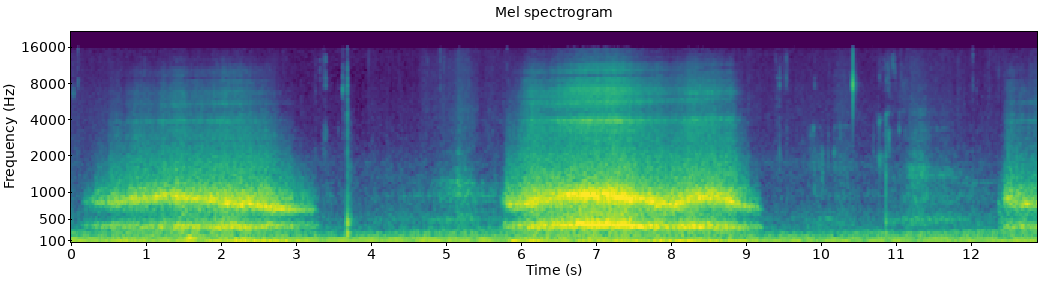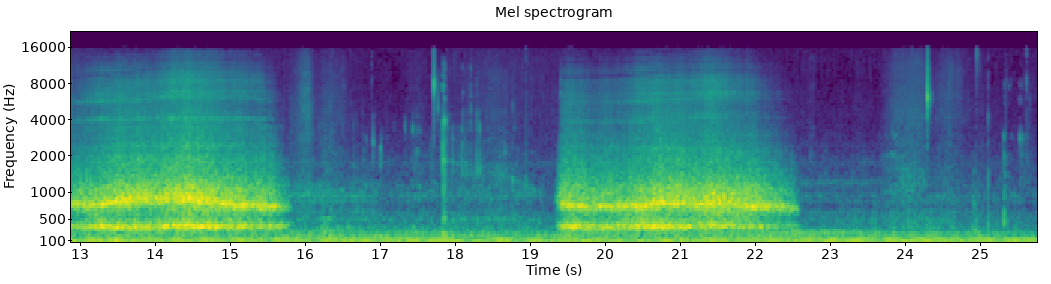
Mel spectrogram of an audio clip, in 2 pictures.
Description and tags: Trying to ambient a forest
